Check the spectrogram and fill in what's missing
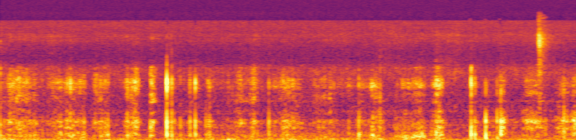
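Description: Long painted fingernails tap rapidly on a small, hollow, empty teal rubber or silicone iPhone case held upright in one hand. The result is a quiet, continuous stream of soft, dull, muffled taps with a low, hollow thump. Each tap dies away almost instantly, and a few slightly sharper clicks stand out.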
